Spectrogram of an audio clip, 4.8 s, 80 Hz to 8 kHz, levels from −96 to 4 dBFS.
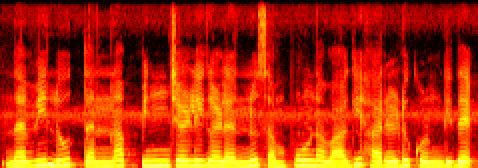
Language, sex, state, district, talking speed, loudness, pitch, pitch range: Kannada, female, Karnataka, Bangalore, 65 wpm, -14 LUFS, 230 Hz, 215-245 Hz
